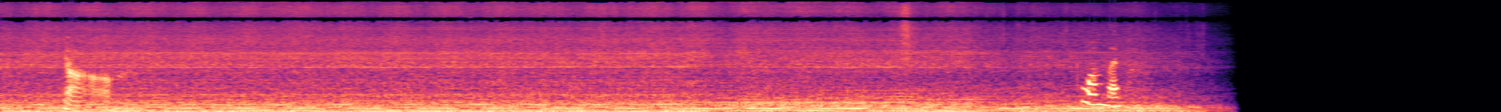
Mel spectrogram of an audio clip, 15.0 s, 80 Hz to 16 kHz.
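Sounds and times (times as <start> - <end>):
low mechanical hum: 0.0 - 12.4.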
